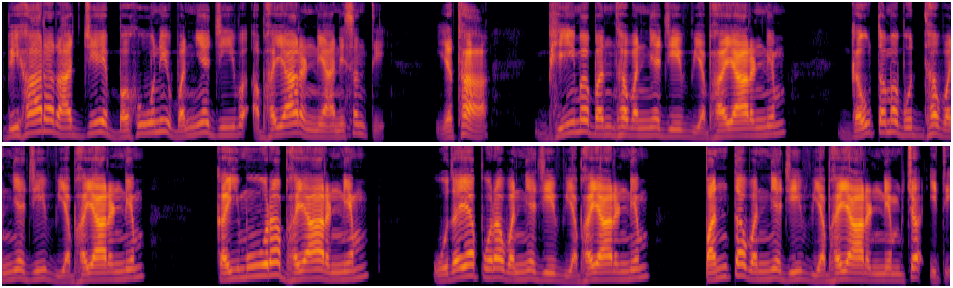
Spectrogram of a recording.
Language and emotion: Sanskrit, neutral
